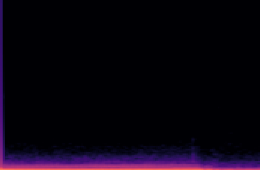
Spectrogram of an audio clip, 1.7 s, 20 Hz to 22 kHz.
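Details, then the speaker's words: Auction 350Z being driven, possibly with an alternator or battery problem: engine revs climb for over a second then drop suddenly, running ahead of the car; driver suspects a slipping clutch. "Oh, creo que ese fue el clutch que está patinando."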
